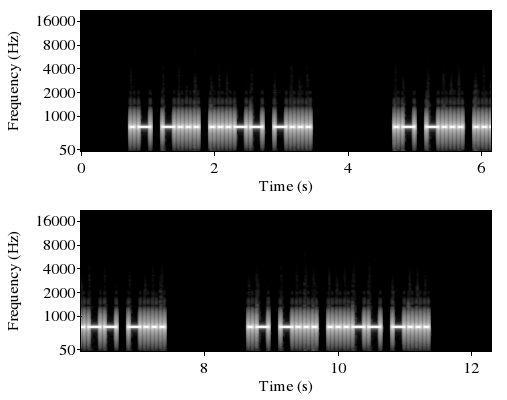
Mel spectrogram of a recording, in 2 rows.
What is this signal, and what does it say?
Morse code, heard as a keyed tone, about 21 wpm, 700 Hz. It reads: AB3B AB3B AB3B
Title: USA Call Signs - 4 Characters - Repeated 3x - 20wpm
